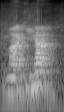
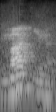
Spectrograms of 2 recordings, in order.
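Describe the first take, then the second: First: The stress is on the last syllable. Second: The stress is on the first syllable. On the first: The speaker calls it wrong. "¿Qué tal si yo pusiera esa fuerza de voz en, en la sílaba na?" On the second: The speaker calls it right. "¿qué tal si yo le pongo en la sílaba ma?"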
